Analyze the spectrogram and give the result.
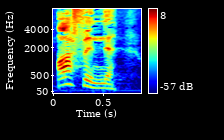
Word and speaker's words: often: O-F-T-E-N is often? Who believes that's the correct way? Who believes it's correct to say often with a silent T? Okay, what a way to split the church. The correct way is often with a silent T.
